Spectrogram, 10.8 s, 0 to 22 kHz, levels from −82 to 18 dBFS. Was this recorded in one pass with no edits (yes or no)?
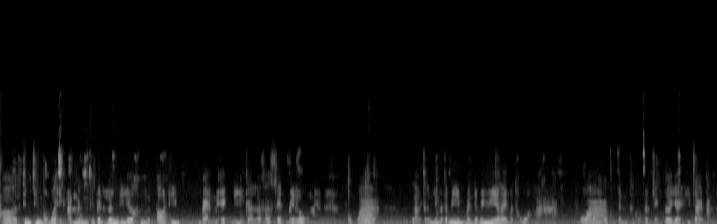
no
